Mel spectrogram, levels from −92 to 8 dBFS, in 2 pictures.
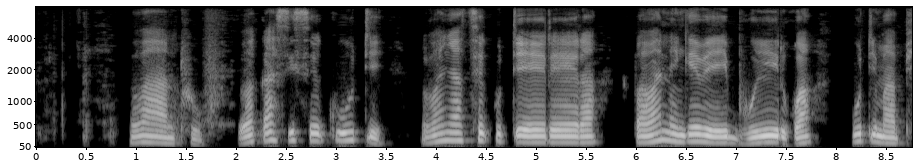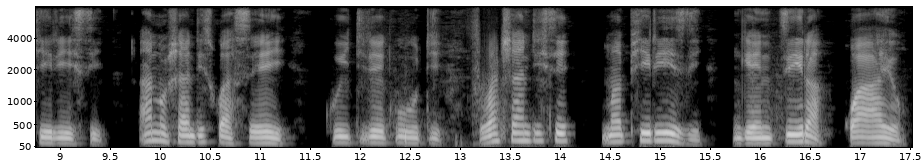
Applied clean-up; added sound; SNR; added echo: neural separator model SepFormer DNS4.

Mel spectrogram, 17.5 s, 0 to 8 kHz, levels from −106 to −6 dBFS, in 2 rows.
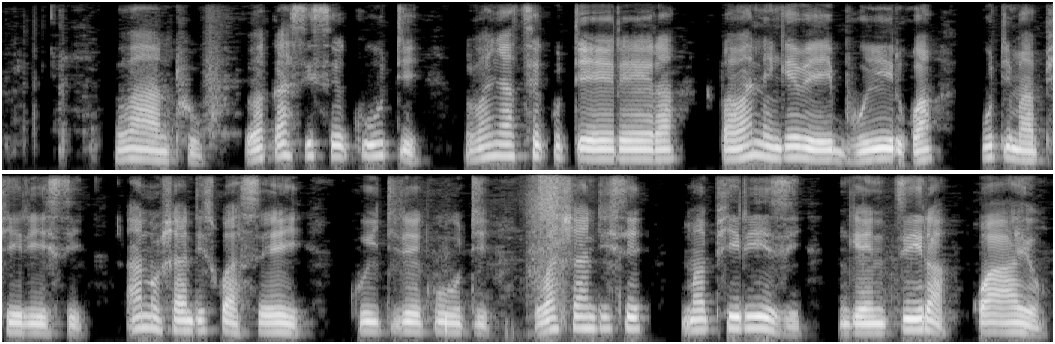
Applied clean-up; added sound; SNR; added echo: none; Fireworks; 13 dB; none.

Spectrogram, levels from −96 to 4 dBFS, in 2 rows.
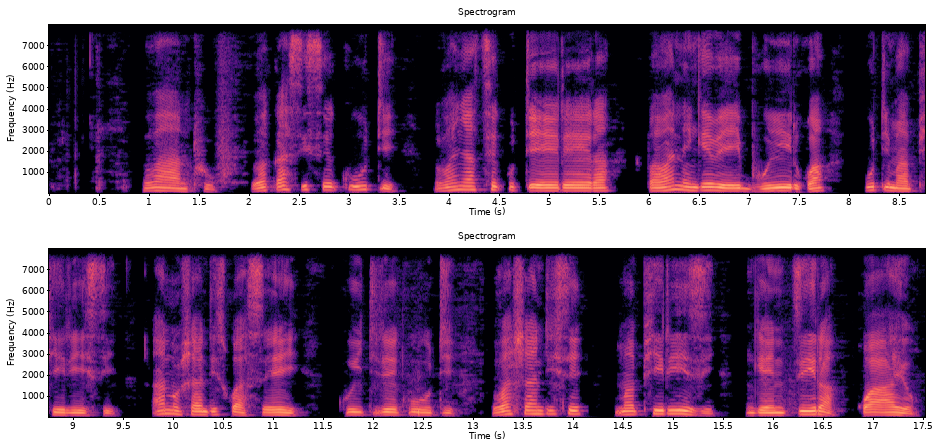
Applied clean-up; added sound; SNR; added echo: none; none; none; none.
